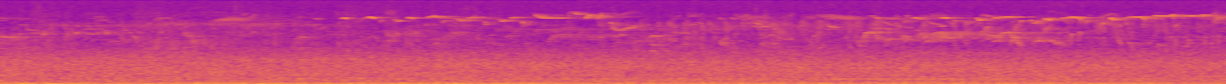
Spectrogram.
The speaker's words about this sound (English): Yeah, that's a goldcrest.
